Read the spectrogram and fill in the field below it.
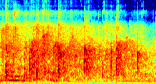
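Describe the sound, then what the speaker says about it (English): A church audience claps for Jesus, a brief burst of dense clapping at moderate loudness with faint voices mixed in. "Clap for Jesus."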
